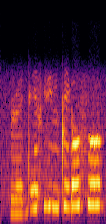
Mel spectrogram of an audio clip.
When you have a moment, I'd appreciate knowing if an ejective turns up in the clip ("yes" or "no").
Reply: no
